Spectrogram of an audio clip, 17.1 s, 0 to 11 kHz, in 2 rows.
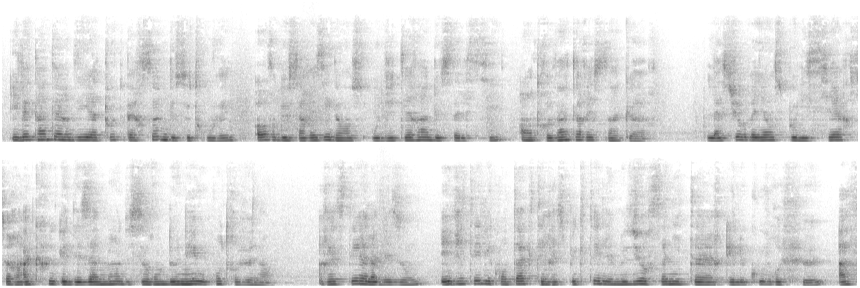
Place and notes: Recording of the Québec Alert Ready – Emergency Alert for the January 9th, 2021, home curfew. Both English and French versions are recorded.
Québec, Canada, 9 January 2021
